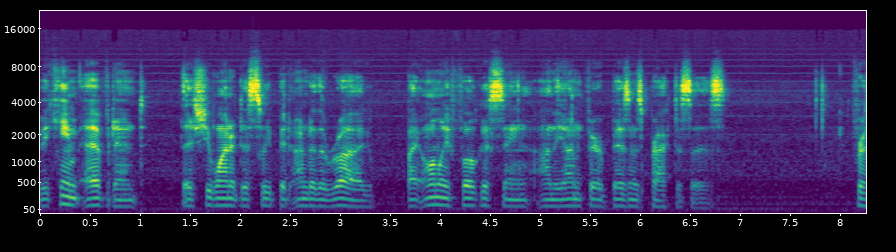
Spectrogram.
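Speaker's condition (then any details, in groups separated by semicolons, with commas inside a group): No condition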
